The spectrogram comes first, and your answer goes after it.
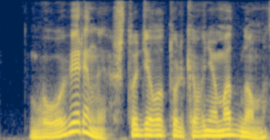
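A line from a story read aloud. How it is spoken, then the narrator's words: Plain. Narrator (Russian): спросил Бельмондес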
